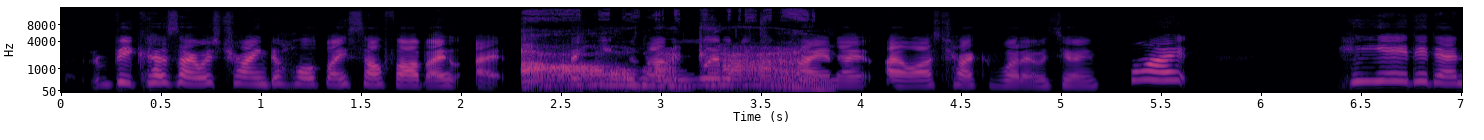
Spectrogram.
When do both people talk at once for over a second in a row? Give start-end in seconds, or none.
2.3-3.8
